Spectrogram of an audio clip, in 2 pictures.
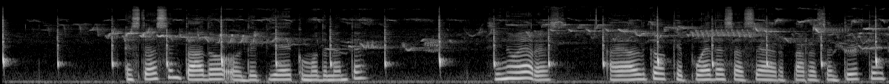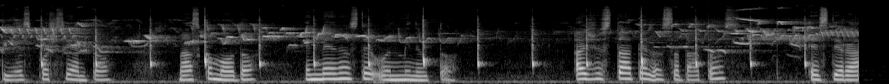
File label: Compassion English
